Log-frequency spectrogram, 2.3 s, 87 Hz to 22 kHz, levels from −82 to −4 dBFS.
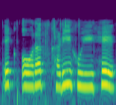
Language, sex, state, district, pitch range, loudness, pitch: Hindi, female, Madhya Pradesh, Bhopal, 235-260 Hz, -16 LUFS, 250 Hz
